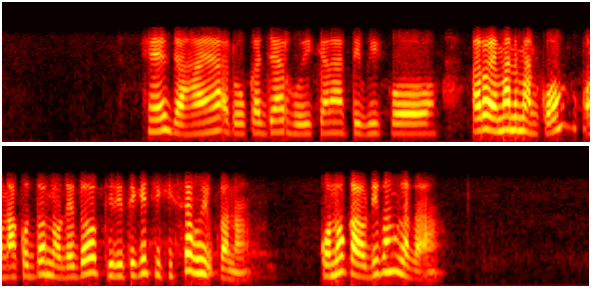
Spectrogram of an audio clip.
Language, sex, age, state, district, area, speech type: Santali, female, 18-30, West Bengal, Bankura, rural, conversation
